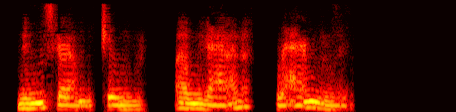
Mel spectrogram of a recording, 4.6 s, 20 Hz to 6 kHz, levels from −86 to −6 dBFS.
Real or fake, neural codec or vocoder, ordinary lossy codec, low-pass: fake; codec, 16 kHz, 0.5 kbps, FreqCodec, smaller model; MP3, 24 kbps; 5.4 kHz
